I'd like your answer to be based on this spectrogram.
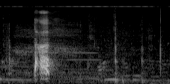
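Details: Infant boy with morning hiccups: a single sharp, abrupt voiced catch followed by soft baby sounds while an adult talks to him.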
